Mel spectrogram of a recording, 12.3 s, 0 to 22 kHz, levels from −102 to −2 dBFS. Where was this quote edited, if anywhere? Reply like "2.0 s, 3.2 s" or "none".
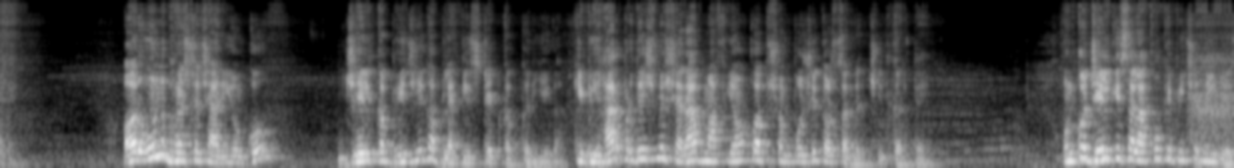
5.5 s

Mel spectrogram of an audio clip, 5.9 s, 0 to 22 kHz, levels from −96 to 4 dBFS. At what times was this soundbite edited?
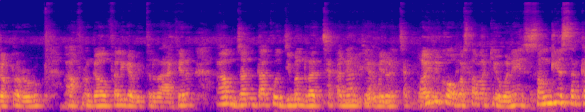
4.0 s

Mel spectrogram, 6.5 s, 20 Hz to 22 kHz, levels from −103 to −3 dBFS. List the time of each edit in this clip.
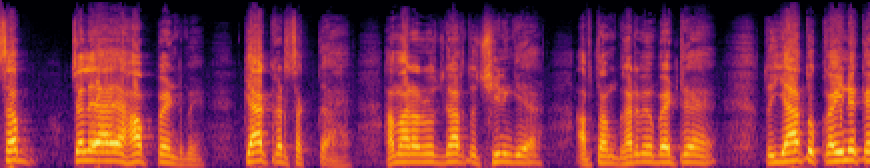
none

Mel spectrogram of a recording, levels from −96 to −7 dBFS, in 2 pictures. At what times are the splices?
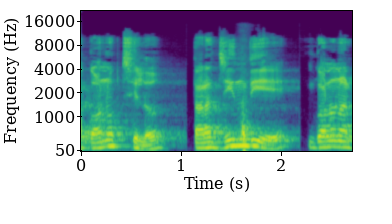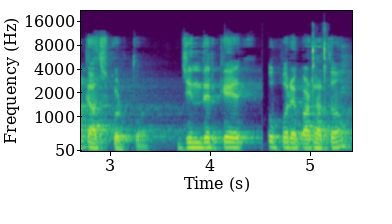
0.9 s, 2.2 s, 4.4 s

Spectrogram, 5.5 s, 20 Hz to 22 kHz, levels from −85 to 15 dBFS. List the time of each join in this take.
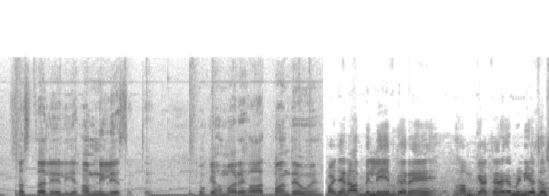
3.2 s

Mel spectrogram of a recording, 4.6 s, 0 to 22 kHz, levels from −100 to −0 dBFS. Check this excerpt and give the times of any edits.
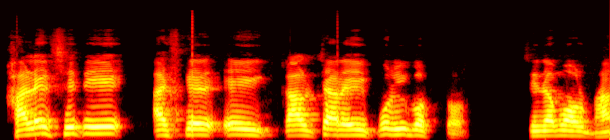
1.0 s

